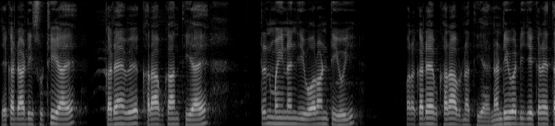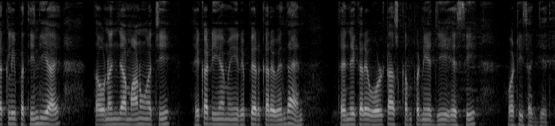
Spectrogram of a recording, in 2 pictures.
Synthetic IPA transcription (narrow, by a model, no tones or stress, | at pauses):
d͡ʑeːkaɗaːɖʱisʊʈʰiaːɦe | kɐɗɦɪ̃bɪxɐɾaːbkaːnt̪ʰiaːɦe | ʈɪnmɐɦiːnənɪ̆d͡ʑiːʋɔːɾə̃ɳʈiɦui | pɐɾkɐɗɦɪ̃bɪxɐɾaːbnɐt̪ʰiaːɦenɐ̃ɳɖʱiʋɐɗid͡ʑeːkɐɗɦɪ̃t̪ɐkliːft̪ʰĩːn̆d̪iaːɦe | t̪ɐʊn̤ənɪ̆d͡ʑaːmaːɳ̤uɐt͡ɕi | ɦɪkɗĩːɦə̃mẽiɾɪpeːəɾkɐɾeʋẽːnd̪aːɦɪnɪ̆ | t̪ɐ̃ɦɪ̃ɲd͡ʑekɐɾeʋoːlʈaːskɐ̃mpnid͡ʑiːeːsi | ʋɐʈʰisɐɡʱɪd͡ʑeːt̪ʰi̥ː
